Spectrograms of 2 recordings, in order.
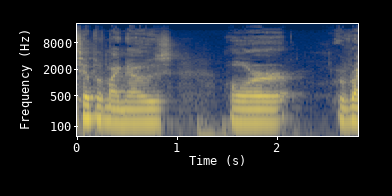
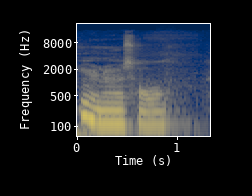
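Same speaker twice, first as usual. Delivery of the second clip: soft mumble, barely let out, under the breath; 7 dB quieter than usual. Retelling a story where a boy gets pushed around, imitating Horace mumbling. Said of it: "like mumbles it".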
